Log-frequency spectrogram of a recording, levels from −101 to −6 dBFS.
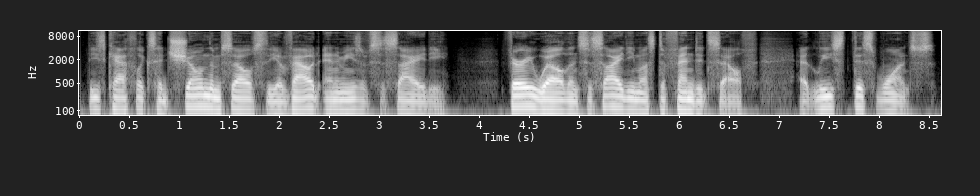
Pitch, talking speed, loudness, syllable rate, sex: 90 Hz, 145 wpm, -19 LUFS, 5.0 syllables/s, male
